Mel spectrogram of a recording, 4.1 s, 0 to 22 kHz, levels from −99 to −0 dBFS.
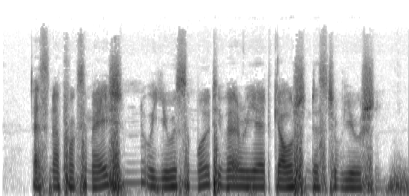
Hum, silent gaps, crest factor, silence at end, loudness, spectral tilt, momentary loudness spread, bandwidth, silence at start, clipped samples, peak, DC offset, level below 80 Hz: none; none; 20 dB; 0 s; -21 LUFS; -7 dB/octave; 7 LU; 11 kHz; 0.35 s; under 0.1%; -2 dBFS; under 0.1%; -40 dBFS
